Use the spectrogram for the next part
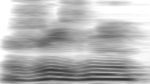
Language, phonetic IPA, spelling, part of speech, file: Russian, [ˈʐɨzʲnʲɪ], жизни, noun, Ru-жизни.ogg
- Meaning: 1. inflection of жизнь (žiznʹ) 2. inflection of жизнь (žiznʹ): genitive/dative/prepositional singular 3. inflection of жизнь (žiznʹ): nominative/accusative plural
